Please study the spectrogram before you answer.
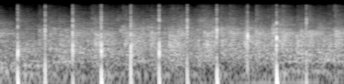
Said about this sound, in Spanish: Por favor, es una persona nuevecita y le dio al clavo. Aplausos para la hermana.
